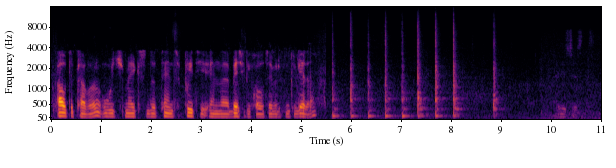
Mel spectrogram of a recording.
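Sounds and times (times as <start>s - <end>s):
percussive drum beats: 5.6s - 9.2s.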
